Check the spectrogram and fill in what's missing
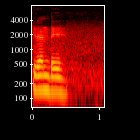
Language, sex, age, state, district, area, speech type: Tamil, male, 30-45, Tamil Nadu, Sivaganga, rural, read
